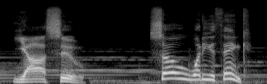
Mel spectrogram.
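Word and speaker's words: γεια σου: greeting each other with a hearty Gayu pronounced yasu so what do you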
